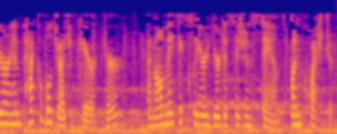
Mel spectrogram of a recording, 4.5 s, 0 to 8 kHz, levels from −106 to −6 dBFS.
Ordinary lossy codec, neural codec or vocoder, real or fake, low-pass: MP3, 24 kbps; vocoder, 22.05 kHz, 80 mel bands, WaveNeXt; fake; 7.2 kHz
